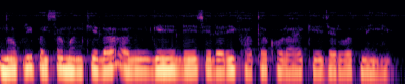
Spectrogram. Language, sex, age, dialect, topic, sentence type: Chhattisgarhi, male, 18-24, Western/Budati/Khatahi, banking, statement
